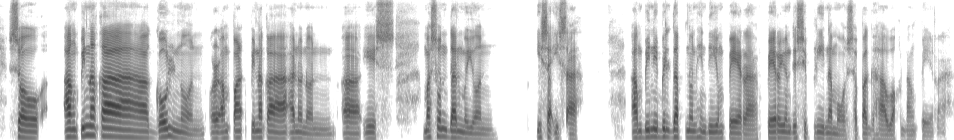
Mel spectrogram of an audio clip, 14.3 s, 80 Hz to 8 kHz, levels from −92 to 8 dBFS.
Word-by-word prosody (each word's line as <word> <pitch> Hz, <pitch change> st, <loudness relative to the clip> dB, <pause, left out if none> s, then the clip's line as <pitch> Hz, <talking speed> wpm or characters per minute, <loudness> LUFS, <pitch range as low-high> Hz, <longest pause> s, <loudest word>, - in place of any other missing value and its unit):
So, 135 Hz, -, +2 dB, 0.4 s
ang 155 Hz, 0 st, +7 dB
pinaka-goal 155 Hz, -5 st, +6 dB
noon 105 Hz, -7 st, -8 dB
or 125 Hz, 0 st, -1 dB
ang 125 Hz, +1 st, -2 dB
par 140 Hz, 0 st, +1 dB
pinakaano 130 Hz, -3 st, +1 dB
noon, 105 Hz, -1 st, -10 dB
ah, 115 Hz, -1 st, +1 dB
is 125 Hz, -1 st, -4 dB, 0.5 s
masundan 145 Hz, -2 st, 0 dB
mo 120 Hz, -, -4 dB
'yon, 110 Hz, -3 st, -8 dB, 0.6 s
isa-isa. -, -, -1 dB, 0.8 s
Ang 135 Hz, +1 st, +1 dB
bi-ni-build 150 Hz, -1 st, -1 dB
up -, -, -3 dB
noon 140 Hz, 0 st, -5 dB
hindi 130 Hz, 0 st, -6 dB
'yong 130 Hz, -1 st, -11 dB
pera, 115 Hz, -4 st, -1 dB, 0.2 s
pero 130 Hz, 0 st, +2 dB
'yong 130 Hz, -1 st, -3 dB
disiplina 125 Hz, -1 st, -5 dB
mo 100 Hz, -2 st, -9 dB
sa -, -, -7 dB
paghawak 105 Hz, -3 st, -5 dB
ng 95 Hz, 0 st, -15 dB
pera. 85 Hz, -1 st, -18 dB
130 Hz, 125 wpm, -26 LUFS, 115-140 Hz, 0.8 s, ang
